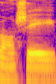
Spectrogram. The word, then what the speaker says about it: Angers: been beautiful um the uh the town of algae which is um it's spelled it's spelled angers basically a-n-g-e-r-s uh algae is beautiful it's in the Loire Valley it's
